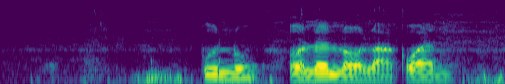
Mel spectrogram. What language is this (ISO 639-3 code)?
kln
